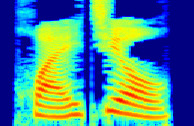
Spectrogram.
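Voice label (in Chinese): "怀旧", Mandarin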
